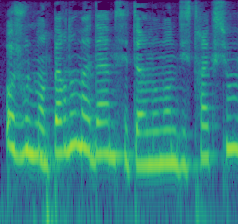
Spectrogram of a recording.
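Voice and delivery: high, loud, panicky pleading; flustered apology. Retold or imitated. Caught teller apologizing to the witch in panic. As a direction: beg forgiveness in a fluster. J'essaye de m'excuser.

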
